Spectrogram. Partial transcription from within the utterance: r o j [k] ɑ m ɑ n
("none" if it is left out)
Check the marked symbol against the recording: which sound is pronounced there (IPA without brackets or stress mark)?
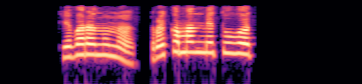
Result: k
